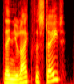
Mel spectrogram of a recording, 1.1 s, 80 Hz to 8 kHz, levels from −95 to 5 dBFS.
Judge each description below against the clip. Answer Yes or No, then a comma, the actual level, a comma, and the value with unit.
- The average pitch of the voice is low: No, medium, 170 Hz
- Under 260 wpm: No, fast, 270 wpm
